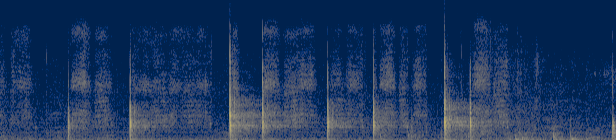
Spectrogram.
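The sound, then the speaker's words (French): Writing an equation on a board during a lecture: many short, irregular strokes and taps, faint and scratchy, with no voices. “J'écris Edward Sanderson”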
